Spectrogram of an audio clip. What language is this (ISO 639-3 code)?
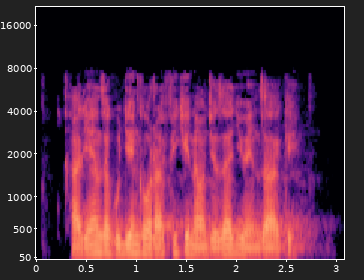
swa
